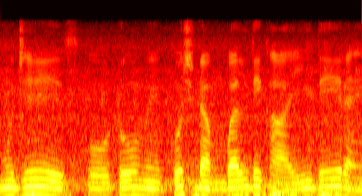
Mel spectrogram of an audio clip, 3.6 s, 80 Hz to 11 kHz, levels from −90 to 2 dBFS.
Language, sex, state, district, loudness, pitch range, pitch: Hindi, male, Madhya Pradesh, Katni, -17 LUFS, 110-120 Hz, 115 Hz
